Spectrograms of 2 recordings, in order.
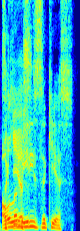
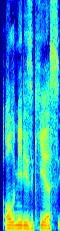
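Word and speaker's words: Olamide Zaccheaus: Russell Gage, uh, I don't even know how to say the guy's first name. – Olamide Zacchaeus. – Olamide Zacchaeus.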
